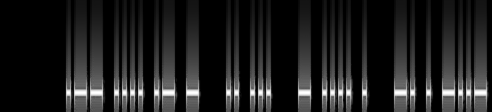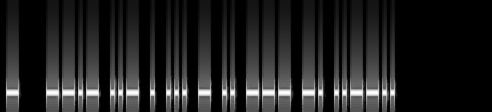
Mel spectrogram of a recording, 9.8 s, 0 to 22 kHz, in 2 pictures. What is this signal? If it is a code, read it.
Morse code, heard as a keyed tone, about 32 wpm, 700 Hz. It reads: WHAT IS THE NEXT QUESTION?
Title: Sentences from Top 1000 Words - Review Part 1 - 30wpm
